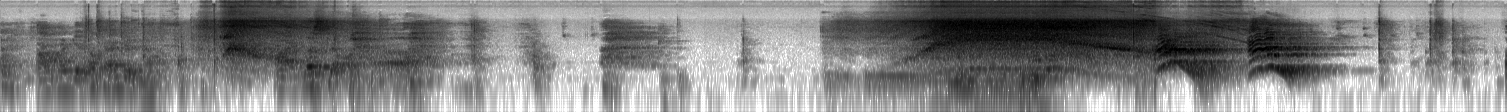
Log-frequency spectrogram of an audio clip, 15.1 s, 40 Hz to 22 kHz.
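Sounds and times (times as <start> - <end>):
power tool running: 2.0 - 3.5, 8.2 - 12.9.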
